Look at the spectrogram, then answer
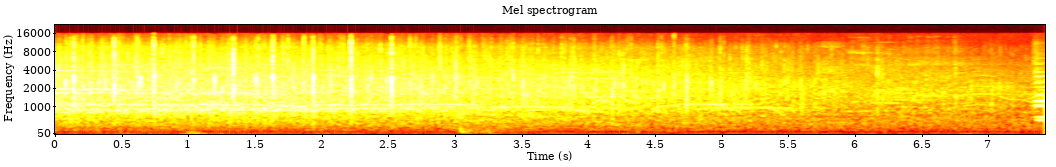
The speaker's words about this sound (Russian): Не жалейте ладошек для аплодисментов. Встречайте артистов.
